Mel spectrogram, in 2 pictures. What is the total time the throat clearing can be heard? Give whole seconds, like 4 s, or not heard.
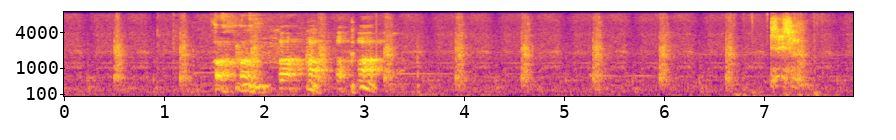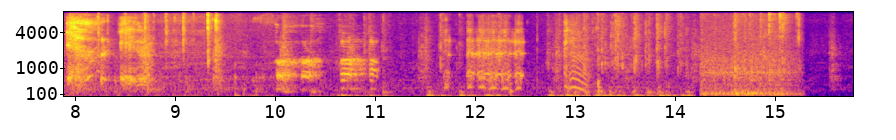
6 s.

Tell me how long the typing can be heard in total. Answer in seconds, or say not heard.
9 s.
